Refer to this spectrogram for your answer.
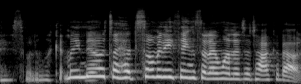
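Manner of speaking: rattled-off, very fast talk. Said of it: "I think I'm talking really fast".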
